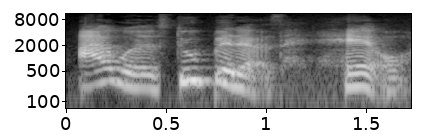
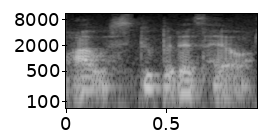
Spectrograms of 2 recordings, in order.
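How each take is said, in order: First: Said in the usual way. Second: Whispered, lower and much softer; whispered aside. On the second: Shown as a demonstration. Whispering a self-scolding aside to the viewers. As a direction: whisper it to yourself like a confession. Repeats line, second whispered.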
